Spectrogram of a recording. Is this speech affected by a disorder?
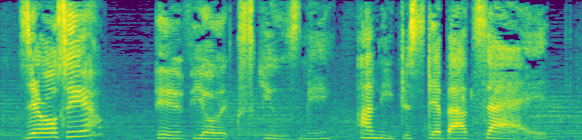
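No.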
